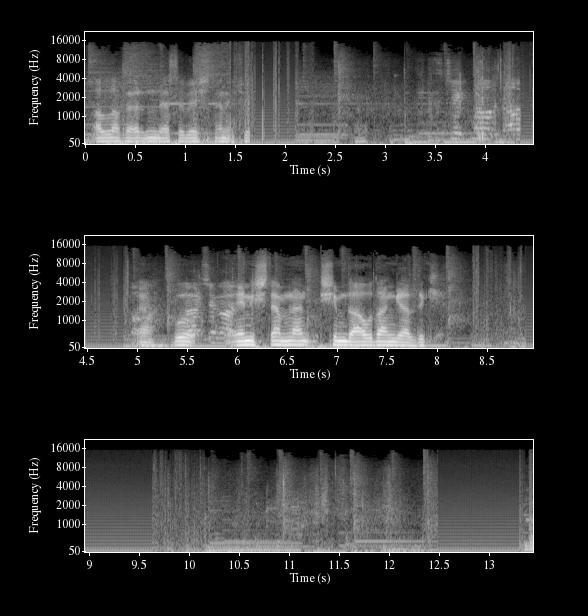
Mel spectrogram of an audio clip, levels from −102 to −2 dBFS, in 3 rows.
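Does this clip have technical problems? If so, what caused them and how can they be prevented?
Yes. Two kinds of fault are audible.

Overlap between stream segments causes tiny skips at 0.85 s and 6.85 s, about 6 s apart, which fits 6-second segments whose timestamps overlap. The player trims audio that wasn't really duplicated, so a sliver vanishes and the waveform jumps. The strict regular spacing and the absence of any gap tell it apart from a contact fault. Prevent it by making the packager write contiguous, non-overlapping segment timestamps.

Intermittent contact causes cutouts at 1.45–2.30 s (open for 468 ms), 4.19–5.04 s (518 ms), 8.37–10.17 s (749 ms) and 12.36 s to the end (837 ms). A loose plug or cable briefly breaks the signal path, which leaves crackle at each edge and faint hiss in between. Unlike the segment skips, these gaps last hundreds of milliseconds and come at irregular times. 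Prevent them by reseating or replacing worn cables and connectors and securing them with strain relief.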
